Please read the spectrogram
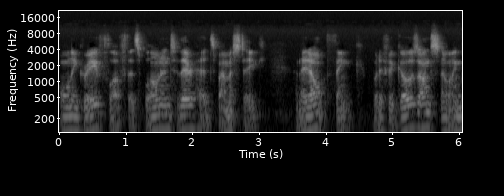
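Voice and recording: The voice is natural. It is reading aloud.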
